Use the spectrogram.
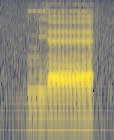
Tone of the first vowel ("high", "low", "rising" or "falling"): low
